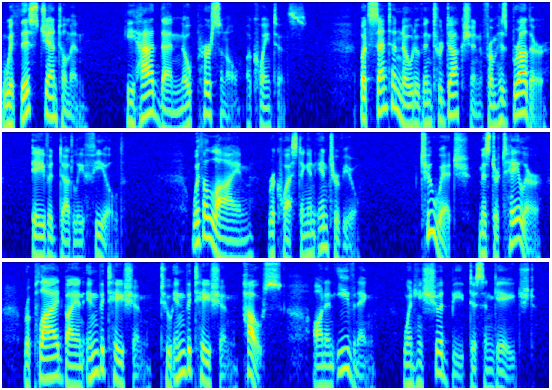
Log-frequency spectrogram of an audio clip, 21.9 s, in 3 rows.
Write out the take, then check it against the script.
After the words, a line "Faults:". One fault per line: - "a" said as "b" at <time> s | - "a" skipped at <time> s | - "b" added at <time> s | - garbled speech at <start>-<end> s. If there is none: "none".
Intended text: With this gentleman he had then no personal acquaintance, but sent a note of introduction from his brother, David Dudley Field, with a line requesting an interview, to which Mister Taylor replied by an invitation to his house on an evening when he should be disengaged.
With this gentleman he had then no personal acquaintance, but sent a note of introduction from his brother, David Dudley Field, with a line requesting an interview, to which Mister Taylor replied by an invitation to invitation house on an evening when he should be disengaged.
Faults:
- "his" said as "invitation" at 16.8 s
